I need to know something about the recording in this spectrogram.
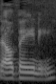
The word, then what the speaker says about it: Albany: Yeah, it's actually pronounced Albany, John Albany.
